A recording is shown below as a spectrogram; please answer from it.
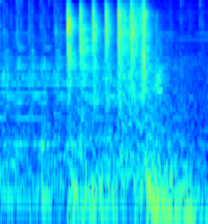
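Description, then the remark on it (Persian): An explosion: a rapid string of sharp, loud blasts cracks out in quick succession for about a second over a low, rumbling background, then fades into a lingering boom-like rumble. “داشتم با روزبهانی صحبت میکردم، یه دفعه صدای انفجار اومد.”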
